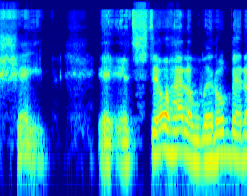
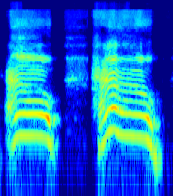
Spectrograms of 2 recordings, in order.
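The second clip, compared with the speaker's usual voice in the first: retold scream for help. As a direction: yell it like a panicked kid. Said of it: "and he's screaming".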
